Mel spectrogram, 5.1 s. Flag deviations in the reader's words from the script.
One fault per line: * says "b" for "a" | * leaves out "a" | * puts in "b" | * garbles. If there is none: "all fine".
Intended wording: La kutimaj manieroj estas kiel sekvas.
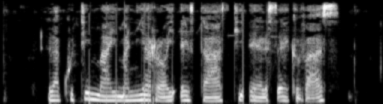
all fine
